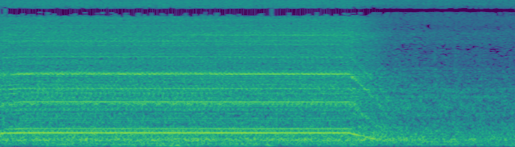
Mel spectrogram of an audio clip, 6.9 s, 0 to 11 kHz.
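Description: A Sinclair C5 electric motor drives its lifted back wheel with a steady, loud whine holding a constant pitch, then winds down sharply and fades into a quieter hum.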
